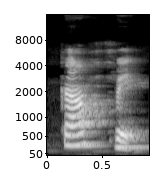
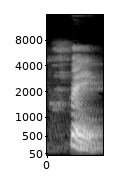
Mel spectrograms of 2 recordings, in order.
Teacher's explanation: Café, qual que é a sílaba tônica? Fé, que é a sílaba mais forte.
